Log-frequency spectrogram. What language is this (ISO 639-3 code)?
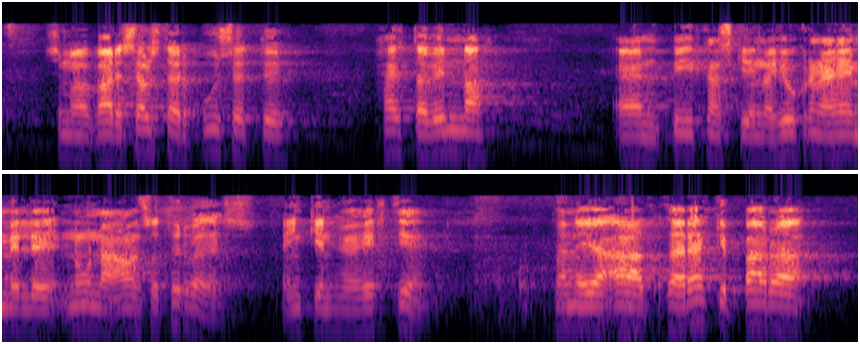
isl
